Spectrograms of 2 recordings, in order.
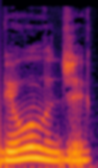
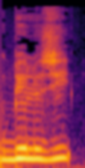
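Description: First: The word is said with a Russian accent. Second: The word is said with a French accent. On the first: "я бы по-русски бы сказала" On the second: "я учила французский язык, читаю как"

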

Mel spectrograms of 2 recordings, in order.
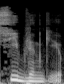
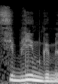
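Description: First: The stress is on the first syllable. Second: The stress is on the second syllable. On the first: "ударение стоит на первом слоге" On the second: "я их люблю называть сиблингами с ударением на второй слог"

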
